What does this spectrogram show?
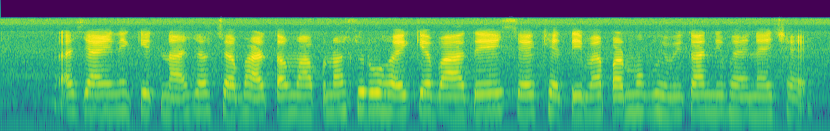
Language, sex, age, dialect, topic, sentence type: Maithili, female, 36-40, Angika, agriculture, statement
